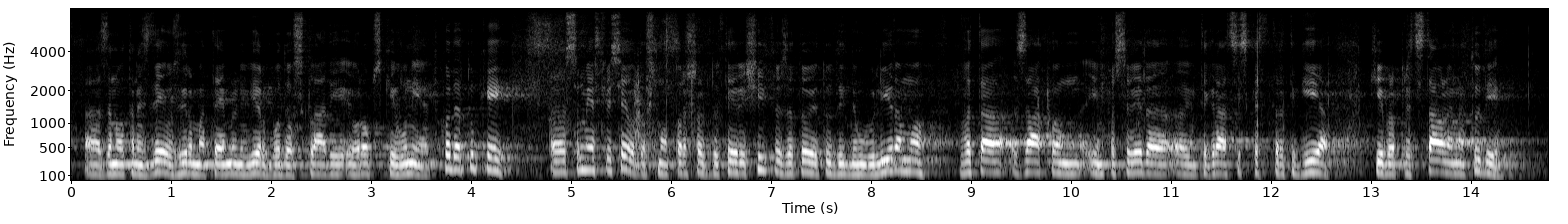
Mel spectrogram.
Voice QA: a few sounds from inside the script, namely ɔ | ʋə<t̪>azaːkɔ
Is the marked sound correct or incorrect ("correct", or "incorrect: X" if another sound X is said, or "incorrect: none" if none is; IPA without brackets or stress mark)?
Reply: correct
